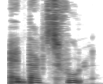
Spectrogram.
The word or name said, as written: andagtsfuld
